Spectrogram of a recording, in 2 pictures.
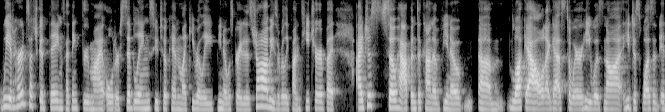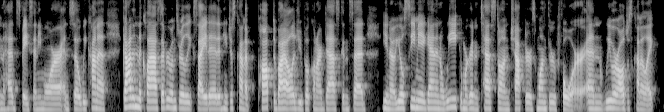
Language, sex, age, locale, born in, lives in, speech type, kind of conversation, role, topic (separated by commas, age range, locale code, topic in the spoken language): English, female, 40-44, en-US, United States, United States, conversation, unstructured, none, Which teacher has most shaped who you are today, and what moments made the difference?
